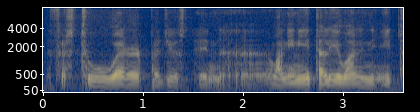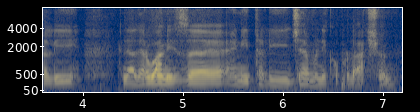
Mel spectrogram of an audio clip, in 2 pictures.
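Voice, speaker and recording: A man introducing himself as an actor, director and producer on a film festival panel, speaking slowly and hesitantly while searching for words. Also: fairly low pitch, little pitch movement, dark tone.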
